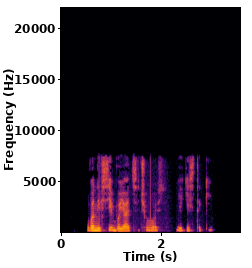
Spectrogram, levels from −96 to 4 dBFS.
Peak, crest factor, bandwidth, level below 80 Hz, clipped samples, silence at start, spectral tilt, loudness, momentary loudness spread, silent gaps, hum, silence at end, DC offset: -4 dBFS; 20 dB; 7.8 kHz; -60 dBFS; under 0.1%; 0.5 s; -5 dB/octave; -23 LUFS; 17 LU; none; none; 0.6 s; under 0.1%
